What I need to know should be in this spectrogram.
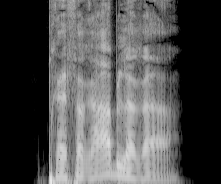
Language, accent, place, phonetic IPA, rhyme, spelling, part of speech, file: German, Germany, Berlin, [pʁɛfeˈʁaːbləʁɐ], -aːbləʁɐ, präferablerer, adjective, De-präferablerer.ogg
- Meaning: inflection of präferabel: 1. strong/mixed nominative masculine singular comparative degree 2. strong genitive/dative feminine singular comparative degree 3. strong genitive plural comparative degree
